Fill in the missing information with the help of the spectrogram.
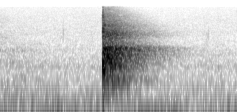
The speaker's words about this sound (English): Don't do it. Just clap.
